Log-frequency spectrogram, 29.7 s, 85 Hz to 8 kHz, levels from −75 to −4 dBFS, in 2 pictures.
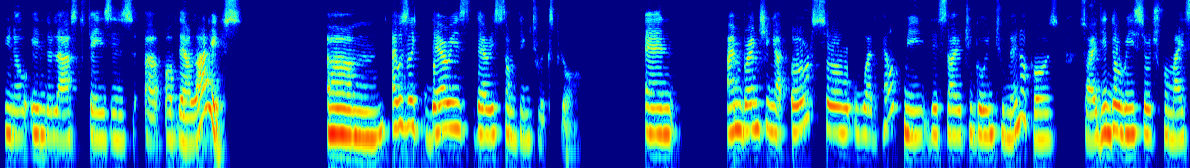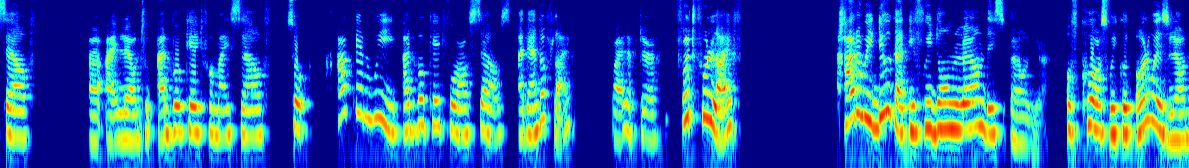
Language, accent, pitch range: English, French, 195-245 Hz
